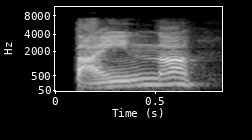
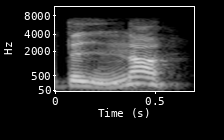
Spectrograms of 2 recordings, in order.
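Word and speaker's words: Dinah: är väl så att katten på engelska Heter Daina eh på svenska har det i omdubbning fått en uttalning en dina Vore det inte enklare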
